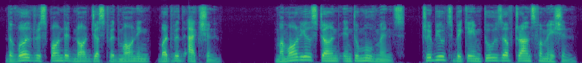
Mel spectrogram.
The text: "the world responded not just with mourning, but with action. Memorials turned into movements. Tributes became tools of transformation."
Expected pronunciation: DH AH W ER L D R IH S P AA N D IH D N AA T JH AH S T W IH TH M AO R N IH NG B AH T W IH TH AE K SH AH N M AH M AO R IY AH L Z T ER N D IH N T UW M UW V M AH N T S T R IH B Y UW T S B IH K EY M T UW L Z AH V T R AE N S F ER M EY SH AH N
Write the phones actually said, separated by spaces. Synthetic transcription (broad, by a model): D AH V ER L D R IH S P AA N D IH D N AA T JH AH S T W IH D M AO R N IH NG B AH T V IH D AE K SH AH N M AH M AO R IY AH L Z T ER N D IH N T UW M UW V M AH N T S T R IH B Y UW T S B IH K EY M T UW L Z AH V T R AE N S F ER M EY SH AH N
